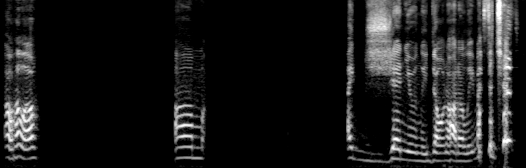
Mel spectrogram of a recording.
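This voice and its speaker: Casual live streamer, mid-range voice, chatty and self-deprecating, lots of "like" and "um", spikes into loud excitement. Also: medium pitch, slow pace, long pauses. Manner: rambling, filler-heavy, self-deprecating; easily excited, bursts into loud exclamations.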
